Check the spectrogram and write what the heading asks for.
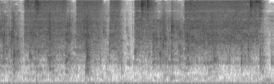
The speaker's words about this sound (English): And then I spray the rose water again.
